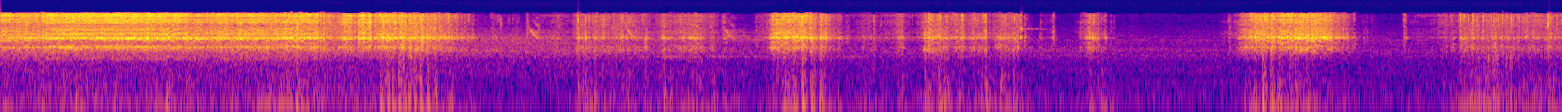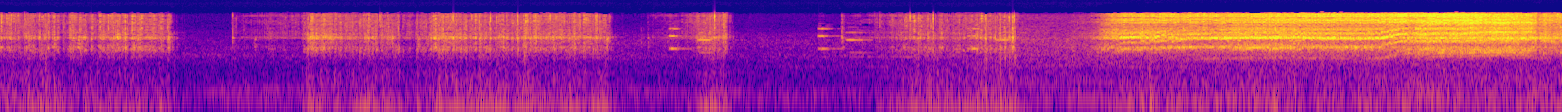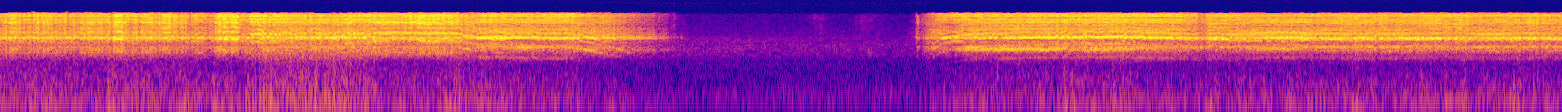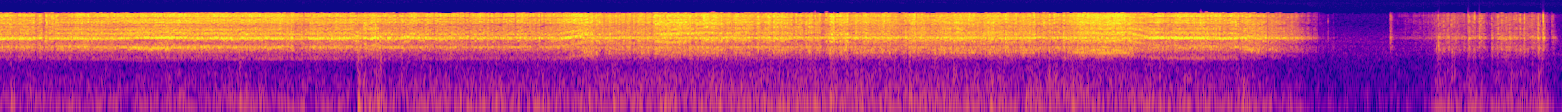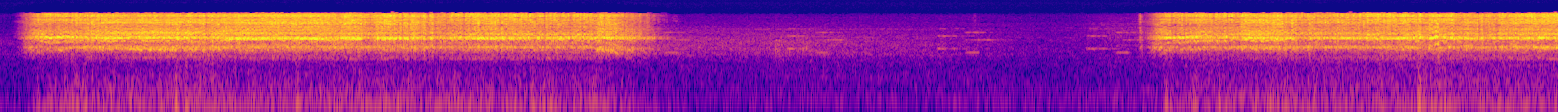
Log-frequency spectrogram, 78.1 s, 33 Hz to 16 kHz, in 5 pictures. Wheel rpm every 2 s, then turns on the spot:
150, 160, 30, 30, 30, 10, 30, 20, 20, 20, 30, 10, 30, 80, 170, 220, 230, 220, 120, 0, 90, 160, 160, 160, 160, 160, 200, 230, 230, 140, 10, 80, 160, 160, 80, 0, 0, 120, 160.
8-10 14-22 24-26 60-62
